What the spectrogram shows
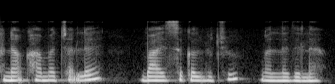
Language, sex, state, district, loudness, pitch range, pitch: Wancho, female, Arunachal Pradesh, Longding, -14 LUFS, 180-205 Hz, 190 Hz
